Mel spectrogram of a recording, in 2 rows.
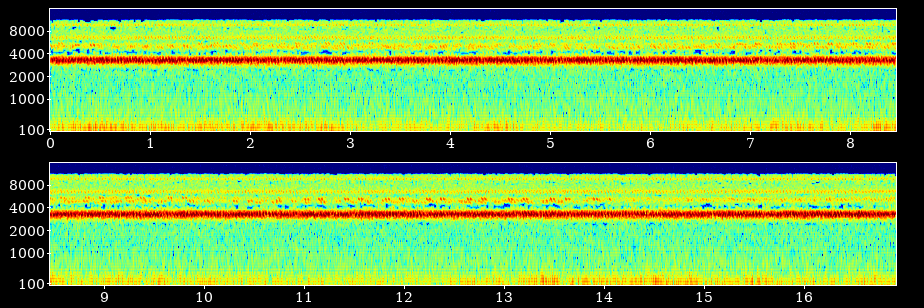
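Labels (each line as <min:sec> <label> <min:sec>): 0:00.0 Wind rushes agitatedly. 0:16.8
0:00.0 Crickets chirp repeatedly. 0:16.9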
